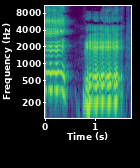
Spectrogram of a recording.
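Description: A goat bleats twice, a short wavering cry followed after a brief pause by a longer, louder quavering bleat.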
